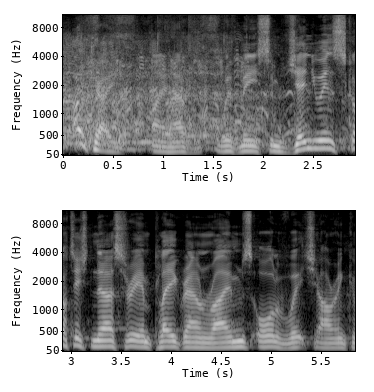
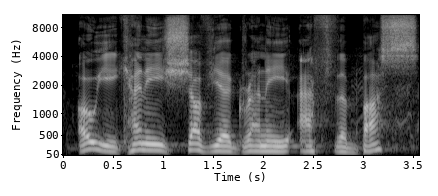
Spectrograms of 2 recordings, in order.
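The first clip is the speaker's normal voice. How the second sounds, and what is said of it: Thick Scottish accent. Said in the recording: “my Scottish accent is too thick, but it's authentic.”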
